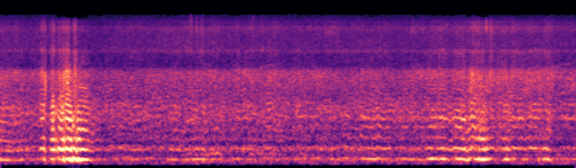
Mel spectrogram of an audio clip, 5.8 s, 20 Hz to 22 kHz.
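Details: Orientation flights of worker honey bees at a new deep hive body, 27 April 2017, GoPro Hero Session 5: a loud buzz as one bee passes close near the start, then a steady lower swarm hum, with another close pass later.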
